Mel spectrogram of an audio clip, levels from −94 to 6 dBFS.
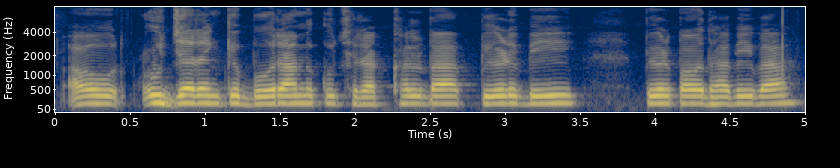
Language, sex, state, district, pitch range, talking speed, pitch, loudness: Bhojpuri, male, Jharkhand, Sahebganj, 165-170 Hz, 170 wpm, 170 Hz, -16 LUFS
